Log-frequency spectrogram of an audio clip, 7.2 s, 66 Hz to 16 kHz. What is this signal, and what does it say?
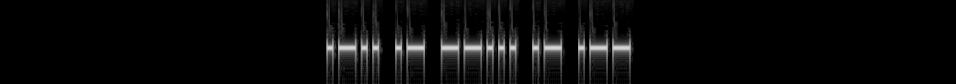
Morse code, heard as a keyed tone, about 28 wpm, 700 Hz. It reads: LA7AW
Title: DXCC-100 Call Signs - 5 Characters - Repeated 3x - 28wpm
